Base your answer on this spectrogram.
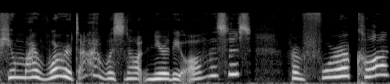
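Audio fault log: No fault is heard anywhere in this speech.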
